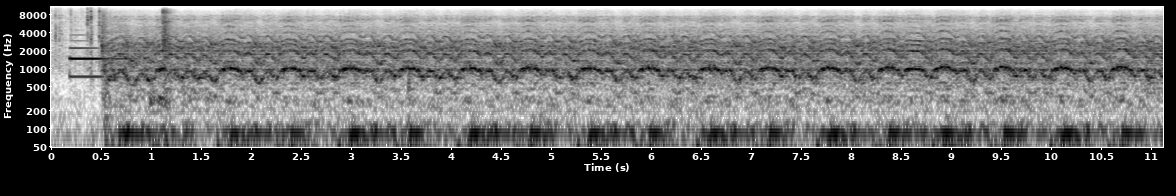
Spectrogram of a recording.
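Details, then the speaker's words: 2004 Ford F250 Super Duty 6.0 Powerstroke diesel after new head gaskets, studs, rebuilt turbo and new oil cooler, fresh 5 gallons oil, fuel pump unhooked: steady even cranking to prime oil, no catches or knocks, turns over freely. "Let's get in here and uh turn it over a few times and uh see how that goes."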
